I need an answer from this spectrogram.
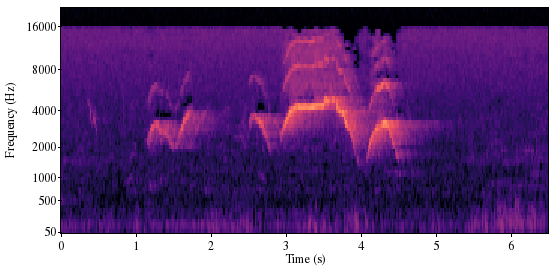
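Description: A bird calling: a quick run of high, arched whistled notes, each rising and falling, loudest in the middle, over a low background rumble.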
